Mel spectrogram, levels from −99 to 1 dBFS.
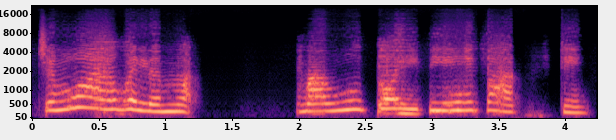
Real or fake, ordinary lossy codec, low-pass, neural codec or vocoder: fake; none; 19.8 kHz; codec, 44.1 kHz, 0.9 kbps, DAC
